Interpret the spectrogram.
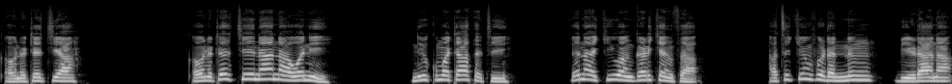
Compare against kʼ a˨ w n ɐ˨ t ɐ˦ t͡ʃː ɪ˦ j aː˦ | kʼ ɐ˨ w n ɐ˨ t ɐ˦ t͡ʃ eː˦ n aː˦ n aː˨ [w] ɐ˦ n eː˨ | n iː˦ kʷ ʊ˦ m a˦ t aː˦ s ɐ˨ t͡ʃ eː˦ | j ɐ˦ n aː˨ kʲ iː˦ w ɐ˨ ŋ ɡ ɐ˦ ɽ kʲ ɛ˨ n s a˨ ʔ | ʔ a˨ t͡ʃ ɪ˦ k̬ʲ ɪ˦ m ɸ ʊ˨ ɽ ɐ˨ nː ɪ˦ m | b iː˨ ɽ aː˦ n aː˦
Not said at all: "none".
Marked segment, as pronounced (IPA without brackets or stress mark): w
